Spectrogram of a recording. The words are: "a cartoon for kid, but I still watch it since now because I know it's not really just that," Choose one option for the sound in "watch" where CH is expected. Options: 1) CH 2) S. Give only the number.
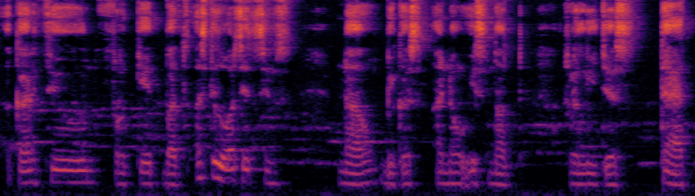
2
